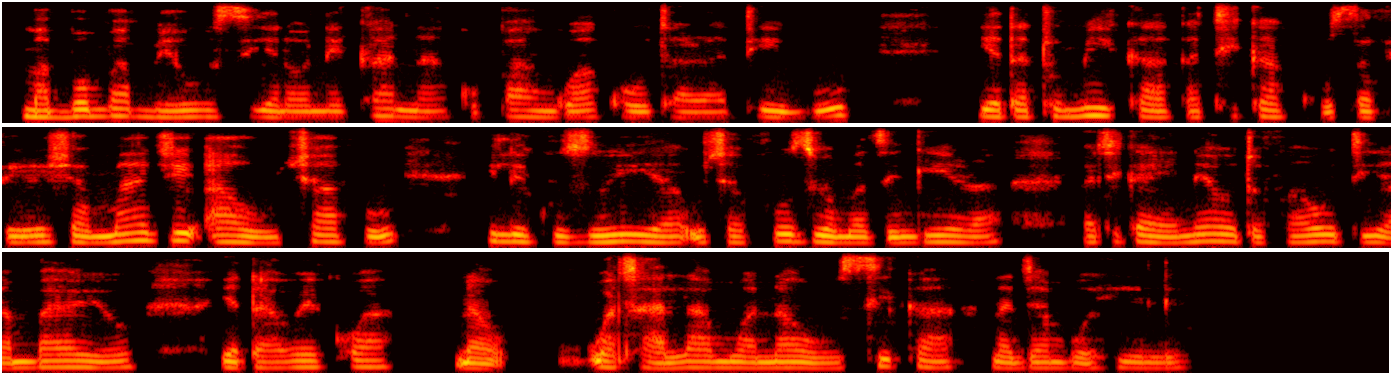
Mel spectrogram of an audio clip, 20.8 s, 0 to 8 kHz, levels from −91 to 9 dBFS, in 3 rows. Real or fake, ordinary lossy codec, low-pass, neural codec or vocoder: real; Opus, 32 kbps; 7.2 kHz; none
